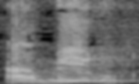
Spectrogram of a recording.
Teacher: amiru langsung mencucu nih, amiru tebal soalnya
